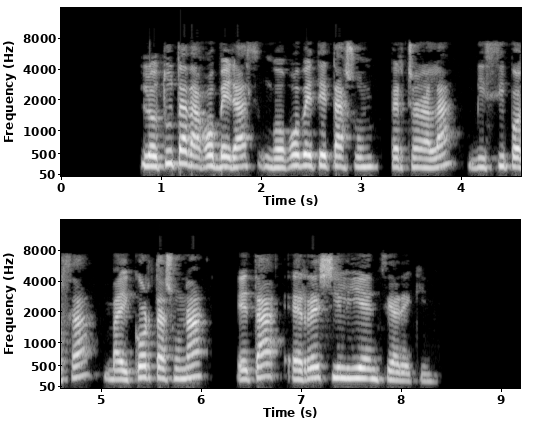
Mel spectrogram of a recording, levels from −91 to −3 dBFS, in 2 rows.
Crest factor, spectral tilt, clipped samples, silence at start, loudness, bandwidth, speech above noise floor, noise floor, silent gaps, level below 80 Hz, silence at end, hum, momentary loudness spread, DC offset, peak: 16 dB; -4 dB/octave; under 0.1%; 0.8 s; -15 LUFS; 7.8 kHz; over 75 dB; under -90 dBFS; 3.23-3.29 s, 6.16-6.34 s; -64 dBFS; 0.85 s; none; 9 LU; under 0.1%; 0 dBFS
